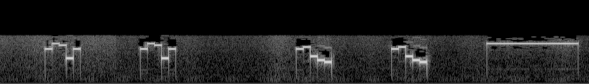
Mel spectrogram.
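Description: Five-tone selective call (ZVEI), heard as quick runs of five tones, tones of about 70 ms. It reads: 88038 88038 89421 89421
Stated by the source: ZVEI five-tone call received on SDR.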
